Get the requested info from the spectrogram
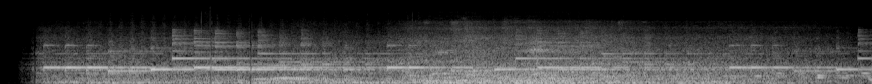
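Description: Steady rumble of a train at an underground railway station, with long held high tones over it that shift in pitch every second or two.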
